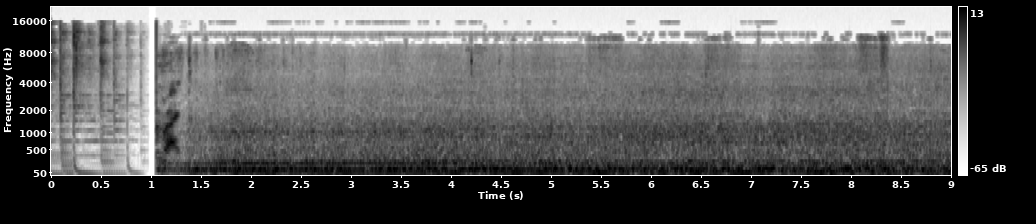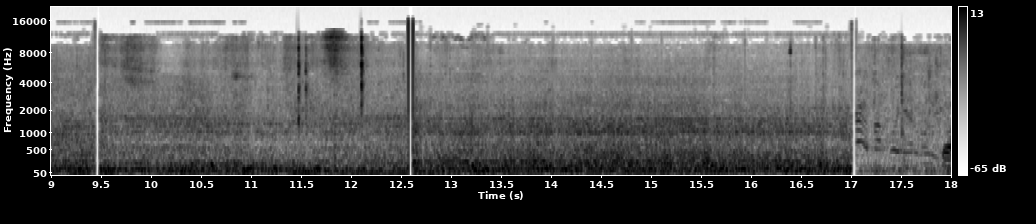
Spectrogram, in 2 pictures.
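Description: Loud, steady road and wind noise with a low drone, heard from a moving car. It cuts out very briefly twice and drops away shortly before the end.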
